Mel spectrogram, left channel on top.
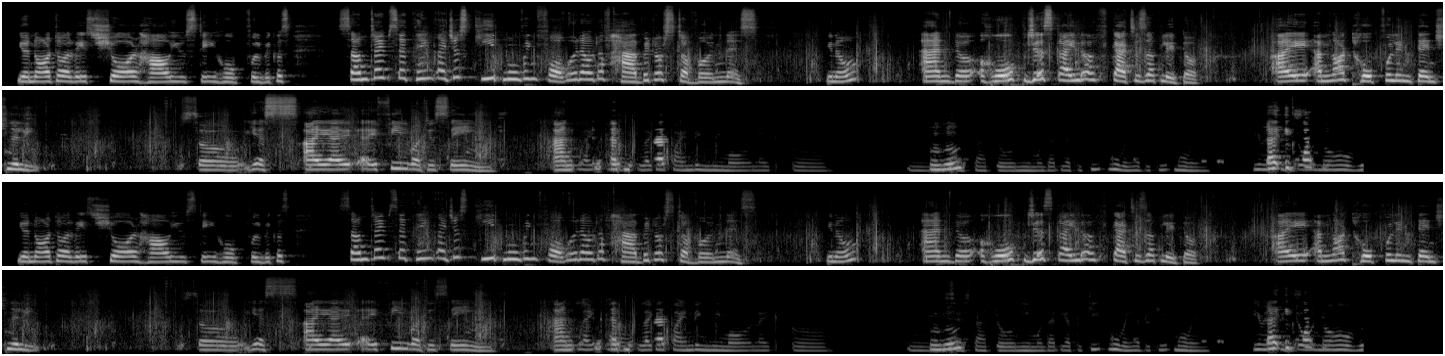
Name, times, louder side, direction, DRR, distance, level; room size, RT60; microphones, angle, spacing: voice 1, 0.2-2.9 3.4-7.5 8.2-8.6 9.2-12.0 12.7-14.8 16.4-19.3 19.9-21.1 23.7-24.0 27.1-27.5, left 4 dB, 45° left, 1.0 m, -25 dB
sound 1, 3.9-21.6, left 1 dB, 10° left, 6.3 m, -46 dB
voice 2, 20.2-22.7 23.5-26.5 26.9-28.0, right 2 dB, 45° right, 1.9 m, -44 dB
head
